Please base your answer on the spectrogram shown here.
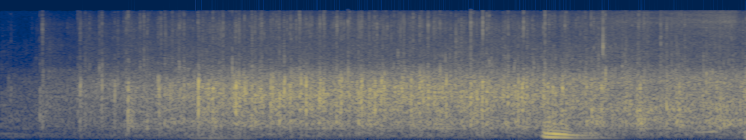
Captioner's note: Applaus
